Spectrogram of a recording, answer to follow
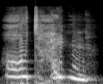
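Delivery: thrilled exclamation; joyous cry. Acted. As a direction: burst out in delight. Joyful exclamation after discovery.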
